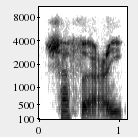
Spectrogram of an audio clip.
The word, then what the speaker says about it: شفع: ওয়ালায়ালিন আশর, وليال عشر والشفع والوتر، والشفع والوتر والشفع والوتر، والشفع والوتر এখানে ফায়ের উচ্চারণটাকে আরেকটু শিথিল করা, শাফঈ, শাফঈ। ফা হলো একেবারে খুব দুর্বল একটা হরফ।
